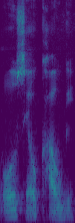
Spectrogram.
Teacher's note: You can also notice there's no nasal sound when we use O.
